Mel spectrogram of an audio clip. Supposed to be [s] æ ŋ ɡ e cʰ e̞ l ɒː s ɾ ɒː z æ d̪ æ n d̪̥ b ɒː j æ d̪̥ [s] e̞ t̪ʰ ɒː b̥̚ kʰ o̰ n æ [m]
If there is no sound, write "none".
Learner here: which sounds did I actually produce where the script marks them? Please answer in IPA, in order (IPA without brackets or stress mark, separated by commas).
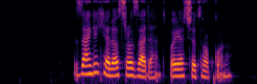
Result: z, ʃ, m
